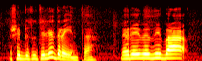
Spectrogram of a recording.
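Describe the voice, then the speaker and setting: Faint music plays behind a woman whose voice has a dry sound with no echo. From Romagna, Italy. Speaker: wartime eyewitness. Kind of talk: interview answer. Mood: vivid, emotional recollection. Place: garden. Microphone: lapel.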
